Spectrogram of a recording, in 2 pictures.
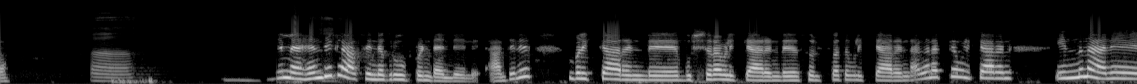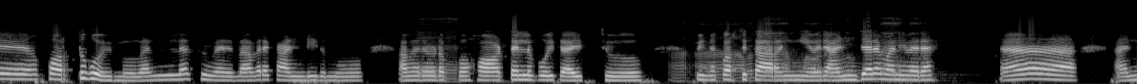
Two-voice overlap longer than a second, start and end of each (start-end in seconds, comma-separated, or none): none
